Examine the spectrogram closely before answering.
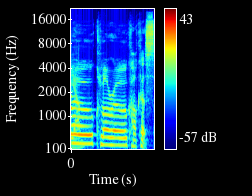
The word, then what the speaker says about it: Prochlorococcus: But I was just laughing at how cute you were trying to pronounce Prochlorococcus Oh, that's how you say it in English. is the name of the bacteria. Prochlorococcus.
